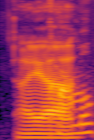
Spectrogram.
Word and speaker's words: caramel: Oh, I don't like caramel corn either. Caramel corn? I guess it's pronounced both ways, but there is an A in the middle, so I throw the caramel in.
